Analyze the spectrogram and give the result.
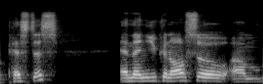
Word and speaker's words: pistis: And so you click on Strong's number, and up comes this word faith, which in the Greek is pistis. And if you don't know how to say it and you want to impress your friends, you can actually have somebody pronounce it for you. Pistis.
